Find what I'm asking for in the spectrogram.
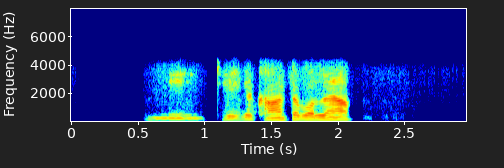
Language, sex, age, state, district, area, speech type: Hindi, male, 30-45, Madhya Pradesh, Harda, urban, conversation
